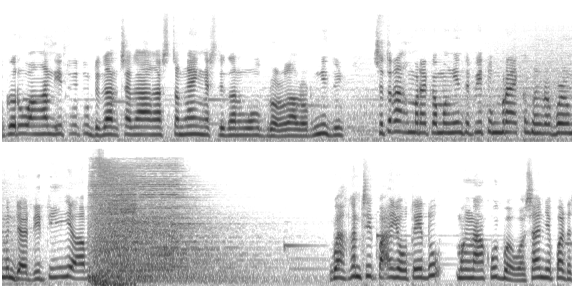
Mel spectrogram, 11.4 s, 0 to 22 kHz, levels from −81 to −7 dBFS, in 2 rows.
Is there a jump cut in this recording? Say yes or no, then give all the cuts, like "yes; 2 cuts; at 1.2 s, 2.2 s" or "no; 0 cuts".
no; 0 cuts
